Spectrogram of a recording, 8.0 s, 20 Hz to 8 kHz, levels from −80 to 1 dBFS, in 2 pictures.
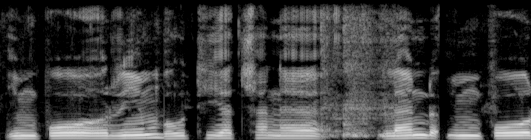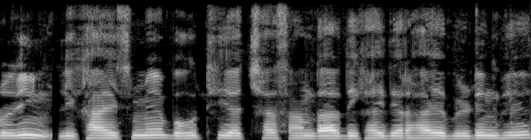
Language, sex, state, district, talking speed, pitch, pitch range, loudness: Chhattisgarhi, male, Chhattisgarh, Balrampur, 160 wpm, 150 Hz, 145-155 Hz, -16 LUFS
